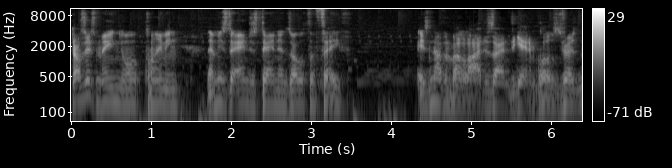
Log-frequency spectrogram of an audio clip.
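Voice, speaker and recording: Over clear background music, a man does a put-on character voice at a very fast pace. It sounds raspy, with medium pitch. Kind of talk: formal, courtroom. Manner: accusatory.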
